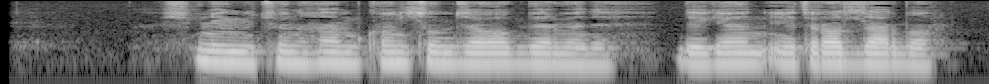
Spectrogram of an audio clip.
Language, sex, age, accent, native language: Uzbek, male, 19-29, Toshkent shahri, Uzbek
